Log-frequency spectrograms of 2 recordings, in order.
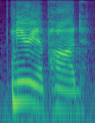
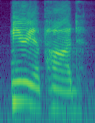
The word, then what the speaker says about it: myriapod: like you to hear how it is uh pronounced myriapod myriapod okay so we have a word here meat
